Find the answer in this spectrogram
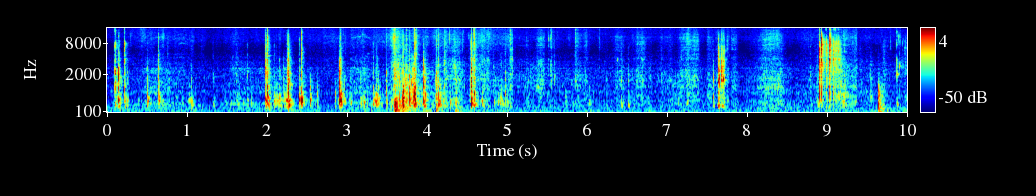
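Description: A screwdriver clicking and scraping in the screw recesses of a Swiffer WetJet's plastic body as small screws are backed out, with scattered taps and knocks from handling the plastic housing.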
